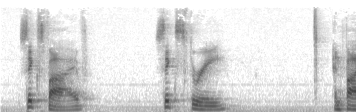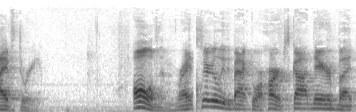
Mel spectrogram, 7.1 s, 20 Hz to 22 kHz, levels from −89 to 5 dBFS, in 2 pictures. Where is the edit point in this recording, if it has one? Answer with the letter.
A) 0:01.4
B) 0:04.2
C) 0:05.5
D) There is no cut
C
